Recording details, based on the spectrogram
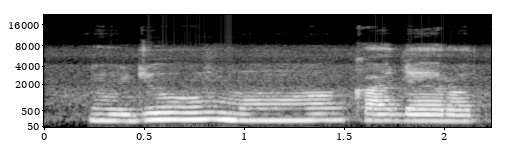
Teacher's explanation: Nujumu itu ikhfa hakiki karena nun sukun bertemu dengan huruf ikhfa yaitu kaf. Cara bacanya didengungkan.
